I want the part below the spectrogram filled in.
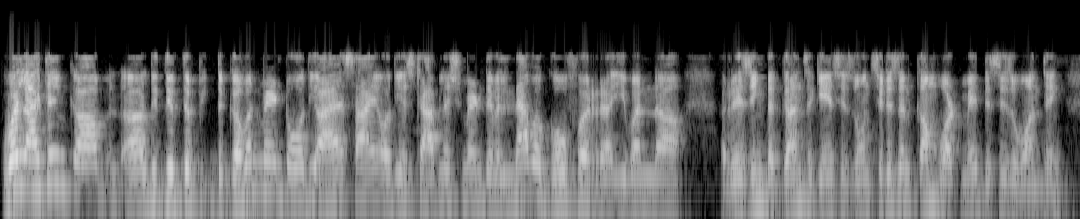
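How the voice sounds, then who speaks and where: A man with a Pakistani accent giving analysis on a live TV debate, halting and often repeating words. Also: sits high, dull audio. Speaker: panel analyst.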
